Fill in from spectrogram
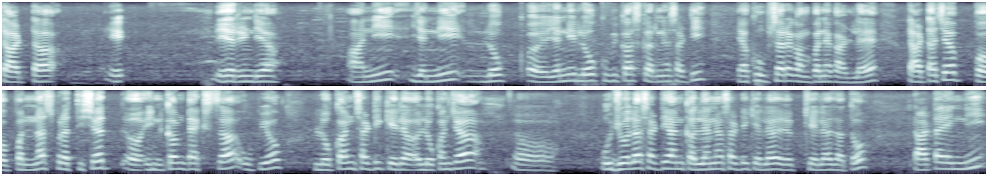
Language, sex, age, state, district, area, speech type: Marathi, male, 18-30, Maharashtra, Thane, urban, spontaneous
